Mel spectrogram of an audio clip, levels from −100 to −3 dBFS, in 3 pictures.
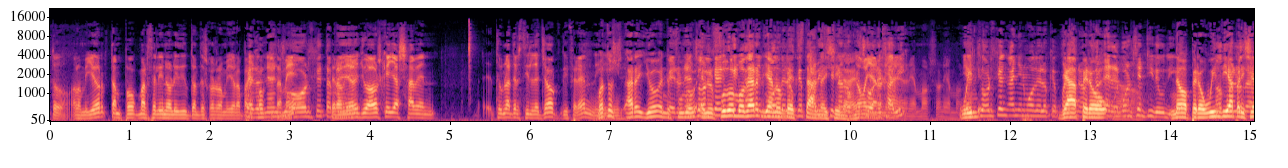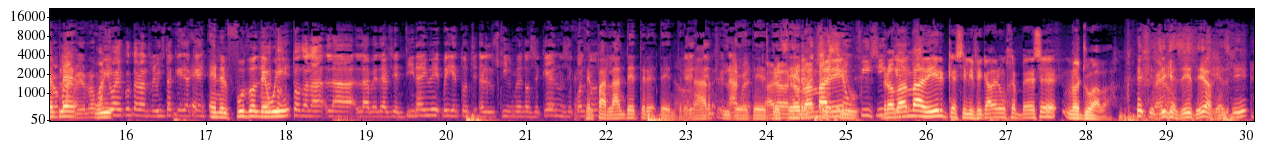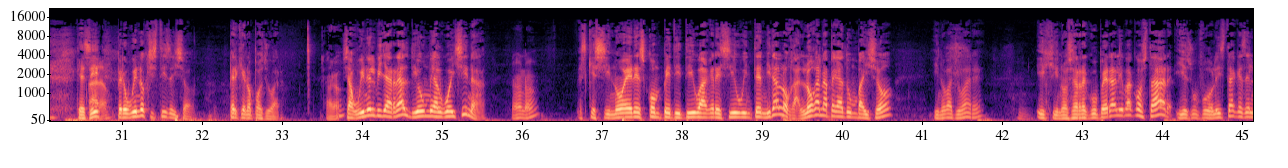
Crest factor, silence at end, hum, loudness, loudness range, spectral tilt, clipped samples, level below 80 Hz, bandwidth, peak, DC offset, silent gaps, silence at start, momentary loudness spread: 18 dB; 0 s; none; -17 LUFS; 9 LU; -5.5 dB/octave; under 0.1%; -38 dBFS; 14.5 kHz; 0 dBFS; under 0.1%; none; 0.05 s; 15 LU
